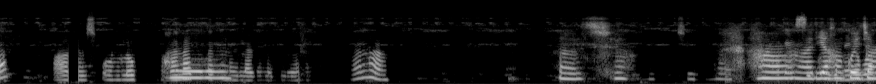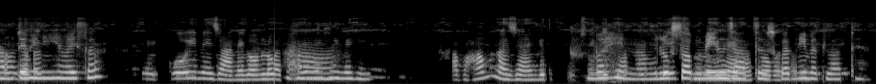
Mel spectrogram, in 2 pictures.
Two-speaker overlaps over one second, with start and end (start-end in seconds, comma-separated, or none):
7.8-9.7, 14.6-16.8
